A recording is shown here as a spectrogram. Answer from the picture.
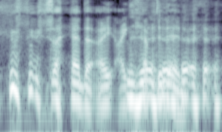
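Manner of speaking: ordinary talk, nothing marked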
